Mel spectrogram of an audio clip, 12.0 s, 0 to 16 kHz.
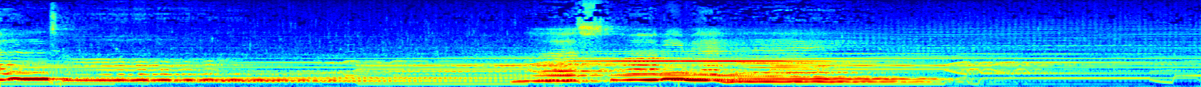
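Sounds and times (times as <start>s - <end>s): slow ambient music: 0.0s - 12.0s.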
